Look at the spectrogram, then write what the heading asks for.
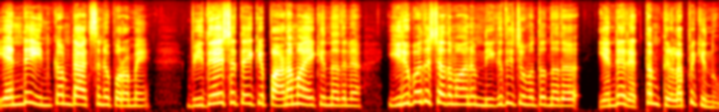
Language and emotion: Malayalam, angry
